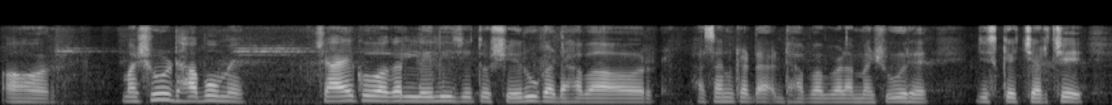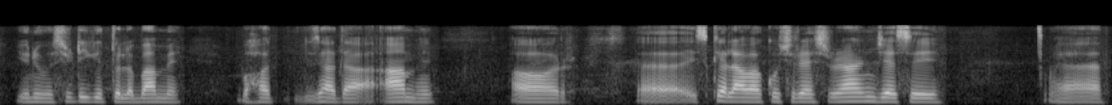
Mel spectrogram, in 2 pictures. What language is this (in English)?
Urdu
